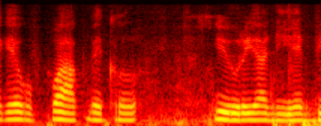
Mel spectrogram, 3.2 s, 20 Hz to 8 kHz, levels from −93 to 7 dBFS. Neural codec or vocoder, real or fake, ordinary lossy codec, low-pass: codec, 16 kHz in and 24 kHz out, 0.8 kbps, FocalCodec, streaming, 65536 codes; fake; none; 7.2 kHz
